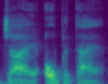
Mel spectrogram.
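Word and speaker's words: Jai Opetaia: That's how you pronounce it. Jai Opataya.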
